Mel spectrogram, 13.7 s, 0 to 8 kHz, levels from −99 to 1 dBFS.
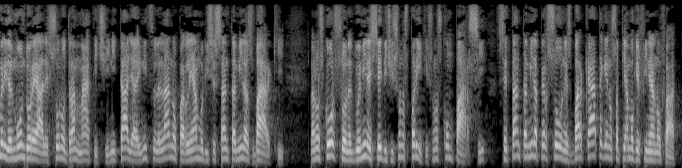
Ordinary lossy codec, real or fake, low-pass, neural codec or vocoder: MP3, 48 kbps; real; 7.2 kHz; none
